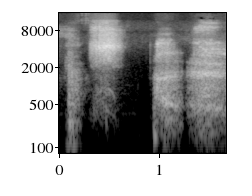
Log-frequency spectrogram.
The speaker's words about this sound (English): Bless you again.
